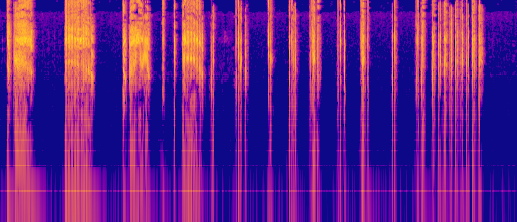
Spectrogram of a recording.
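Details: Swiftlets on a 'ratu birahi' roosting-call playback used as a lure: a few buzzy chattering bursts, then spaced short sharp chirps and a fast clicking rattle before going quiet.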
